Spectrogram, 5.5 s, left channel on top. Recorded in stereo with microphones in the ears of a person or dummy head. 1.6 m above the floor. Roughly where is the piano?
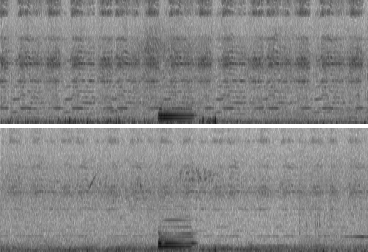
Centre.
